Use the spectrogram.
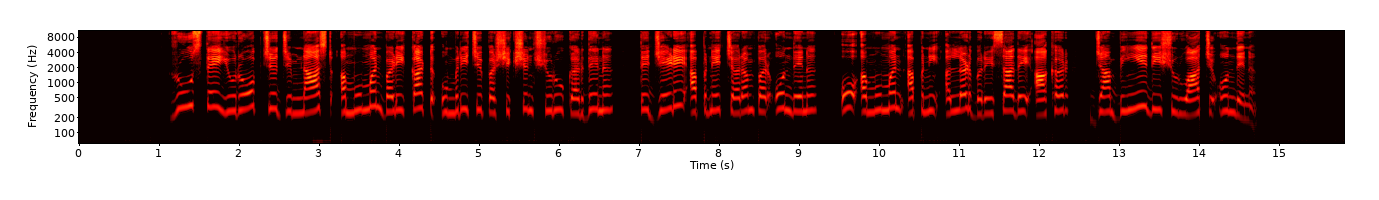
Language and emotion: Dogri, neutral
